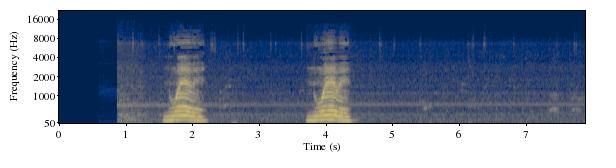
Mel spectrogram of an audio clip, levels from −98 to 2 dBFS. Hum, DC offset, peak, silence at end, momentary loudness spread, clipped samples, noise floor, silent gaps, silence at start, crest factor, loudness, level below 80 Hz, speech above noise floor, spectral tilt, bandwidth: none; under 0.1%; -6 dBFS; 3.45 s; 27 LU; under 0.1%; -56 dBFS; none; 0.9 s; 20 dB; -21 LUFS; -62 dBFS; 36 dB; -6.5 dB/octave; 9.6 kHz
